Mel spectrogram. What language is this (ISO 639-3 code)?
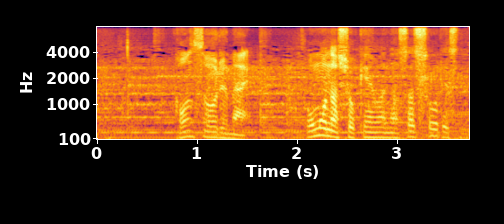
jpn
